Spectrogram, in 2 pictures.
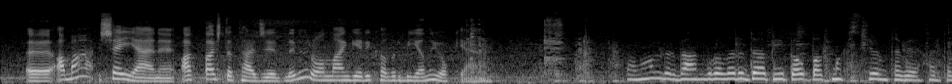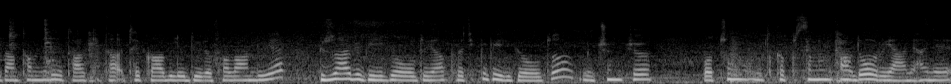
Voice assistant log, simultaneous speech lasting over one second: none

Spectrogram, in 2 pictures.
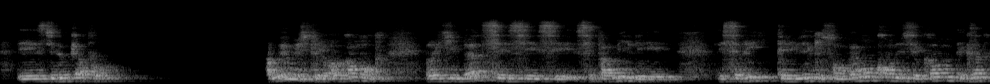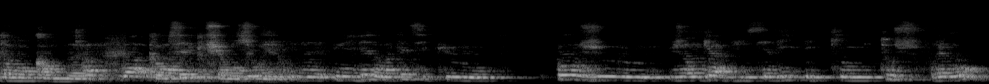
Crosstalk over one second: present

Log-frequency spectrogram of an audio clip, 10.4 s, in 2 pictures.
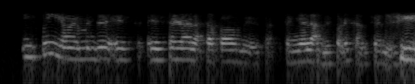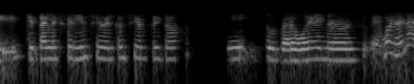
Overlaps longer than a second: none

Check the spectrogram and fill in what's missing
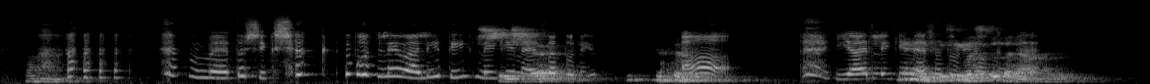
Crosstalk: present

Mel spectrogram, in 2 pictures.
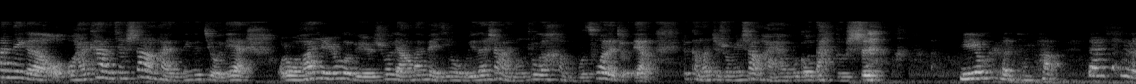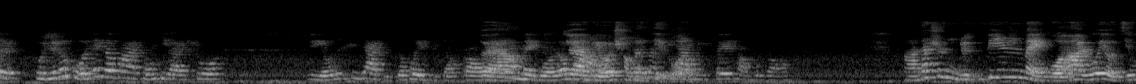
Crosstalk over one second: present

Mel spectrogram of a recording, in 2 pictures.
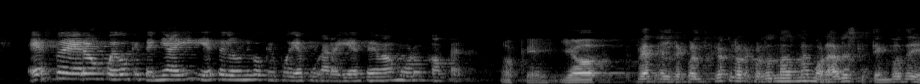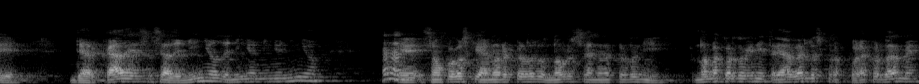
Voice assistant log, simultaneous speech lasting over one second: none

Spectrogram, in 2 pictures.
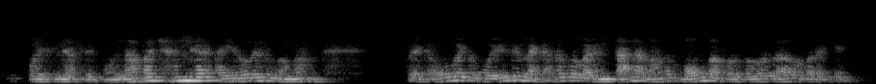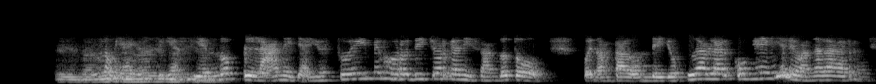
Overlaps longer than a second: present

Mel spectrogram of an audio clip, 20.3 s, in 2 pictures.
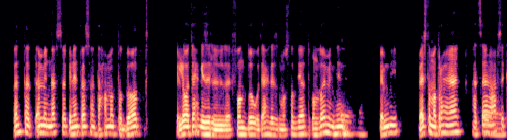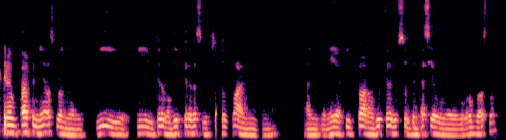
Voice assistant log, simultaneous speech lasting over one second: none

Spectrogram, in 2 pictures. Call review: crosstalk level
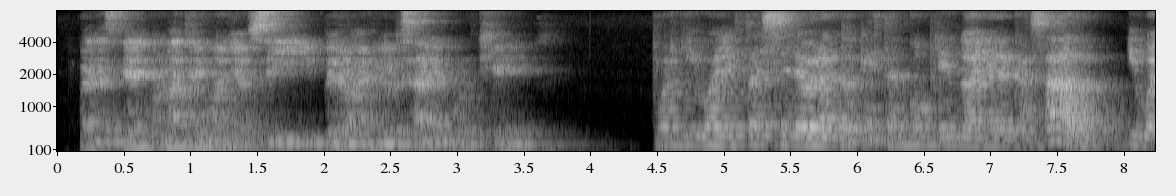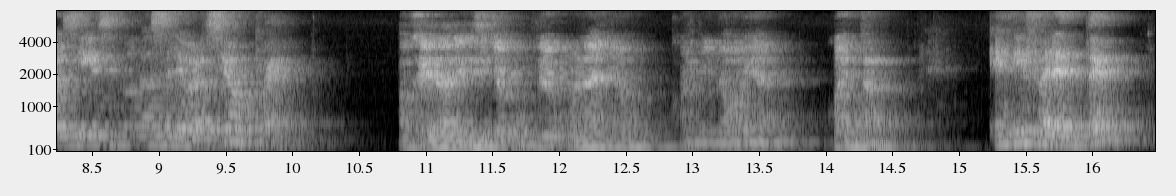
none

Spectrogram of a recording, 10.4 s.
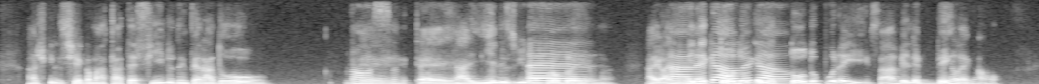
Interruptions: present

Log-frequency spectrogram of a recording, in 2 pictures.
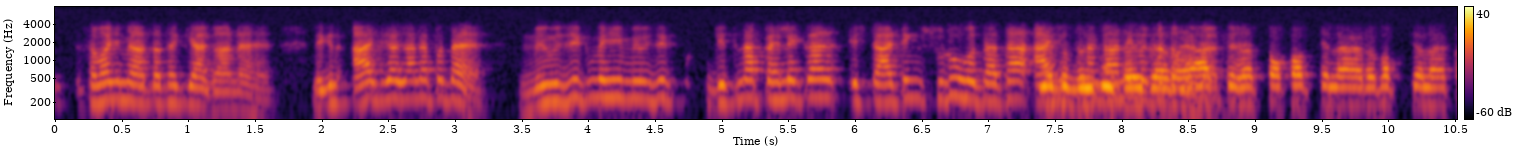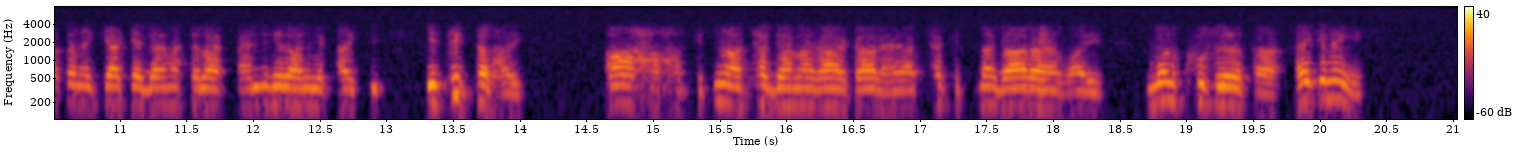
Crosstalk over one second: present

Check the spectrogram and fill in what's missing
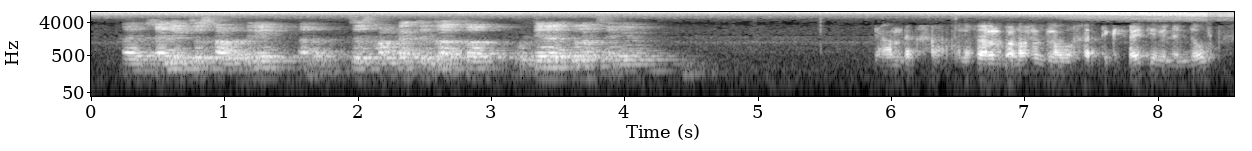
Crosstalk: none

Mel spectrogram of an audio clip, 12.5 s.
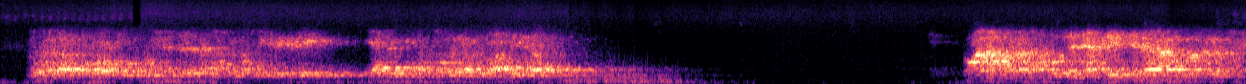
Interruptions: none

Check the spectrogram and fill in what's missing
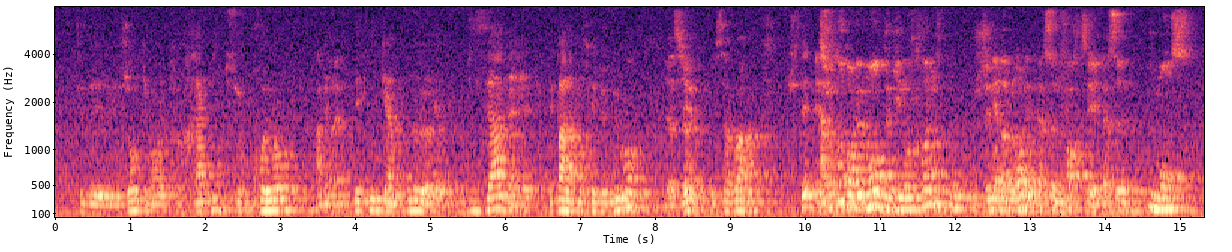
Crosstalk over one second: none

